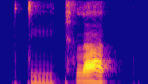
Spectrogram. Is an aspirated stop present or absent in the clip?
present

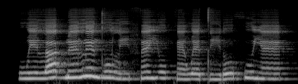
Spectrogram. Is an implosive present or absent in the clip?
absent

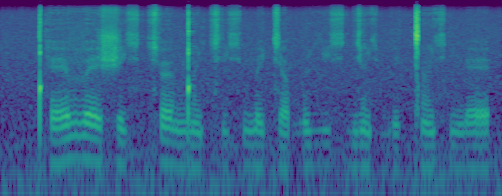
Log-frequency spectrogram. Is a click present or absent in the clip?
present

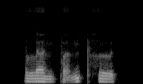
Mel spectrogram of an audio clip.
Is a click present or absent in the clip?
absent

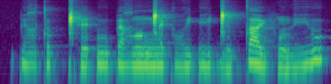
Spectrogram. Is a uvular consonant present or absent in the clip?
present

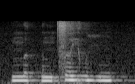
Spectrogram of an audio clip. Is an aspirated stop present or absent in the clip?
absent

